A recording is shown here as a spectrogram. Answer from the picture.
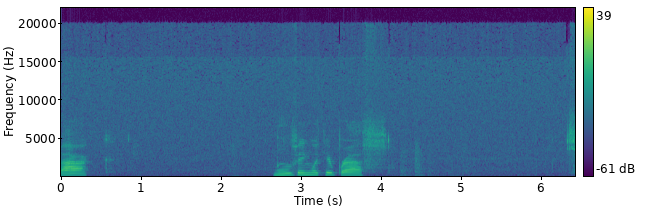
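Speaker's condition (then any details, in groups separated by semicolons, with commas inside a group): No condition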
